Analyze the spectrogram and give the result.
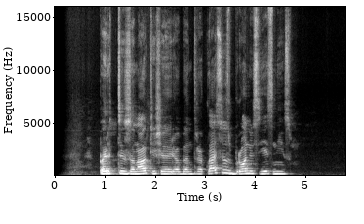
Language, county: Lithuanian, Kaunas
